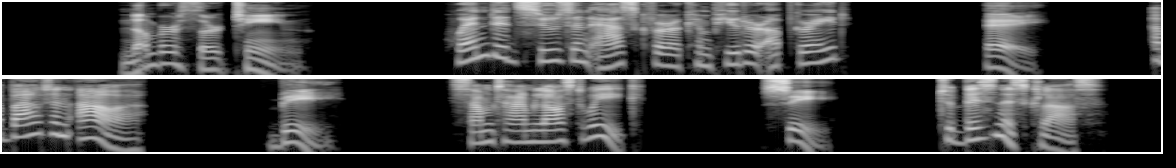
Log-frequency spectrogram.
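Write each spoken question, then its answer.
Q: When did Susan ask for a computer upgrade?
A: B: Sometime last week.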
